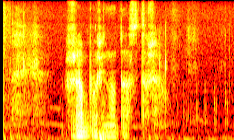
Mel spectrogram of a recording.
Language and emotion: Russian, sad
